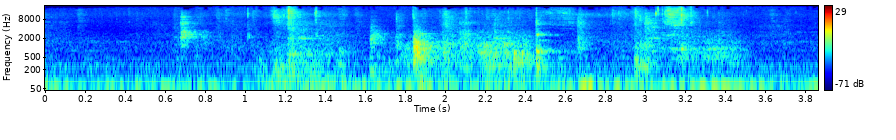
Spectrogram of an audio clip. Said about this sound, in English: I'm literally smashing grapes right now. You're literally guys. smashing grapes right now. Yeah. And ideally, that's gonna well, oh. it's gonna smash grapes into a cocktail.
